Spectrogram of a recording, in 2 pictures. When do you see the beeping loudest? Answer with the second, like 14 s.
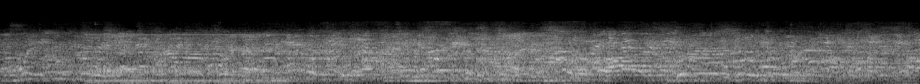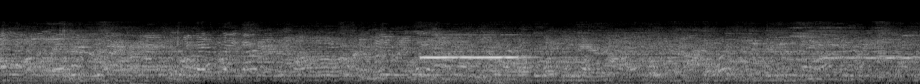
14 s.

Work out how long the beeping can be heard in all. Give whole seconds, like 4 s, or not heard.
3 s.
